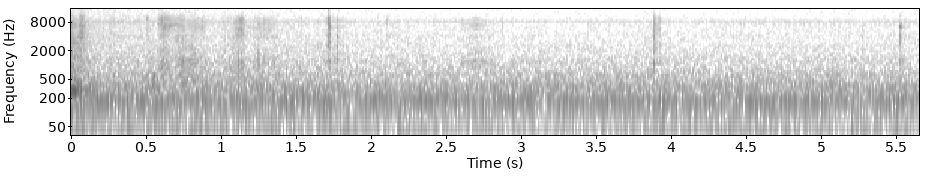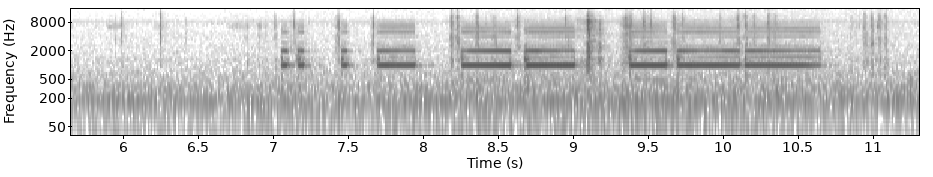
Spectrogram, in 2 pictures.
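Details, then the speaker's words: A flash zoom head is compared for noise against a Shanny SN600N. Short bursts of a thin, steady buzzing whine come from the zoom motor driving normally. "so I mean that in a quiet environment is is almost unnoticeable of course you hear the clicking"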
